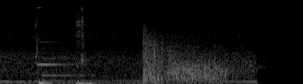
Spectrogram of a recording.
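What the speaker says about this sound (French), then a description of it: "J'ai entendu un coup de feu" A single sharp gunshot-like blast with a short rumbling tail, over faint background game sounds, then silence, in GTA V with the LSPDFR police mod.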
